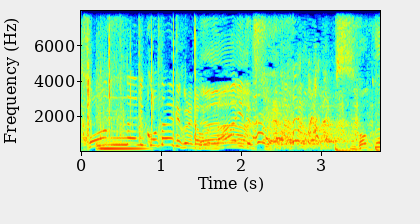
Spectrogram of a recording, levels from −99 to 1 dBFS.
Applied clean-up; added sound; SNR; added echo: none; Guitar; 4 dB; none.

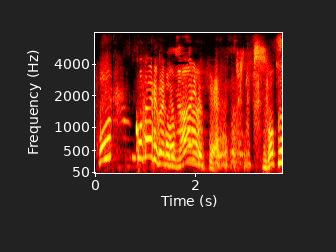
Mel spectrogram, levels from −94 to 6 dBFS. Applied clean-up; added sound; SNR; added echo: neural mask model Resemble Enhance denoiser.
